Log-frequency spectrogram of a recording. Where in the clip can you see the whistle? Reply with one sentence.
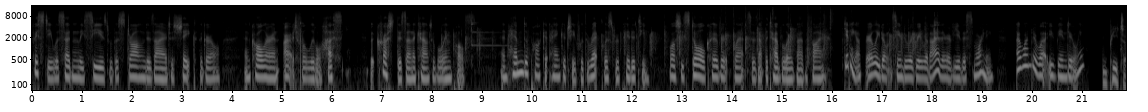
You can't hear the whistle here.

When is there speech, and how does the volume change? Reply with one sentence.
You can hear the speech from 0.0 to 21.8 s, at a steady volume.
